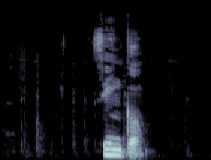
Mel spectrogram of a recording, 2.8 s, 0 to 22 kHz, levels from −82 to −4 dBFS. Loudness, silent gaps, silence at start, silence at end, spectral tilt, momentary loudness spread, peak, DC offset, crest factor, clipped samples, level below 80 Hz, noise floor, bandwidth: -23 LUFS; none; 1.25 s; 0.9 s; -5.5 dB/octave; 13 LU; -8 dBFS; under 0.1%; 20 dB; under 0.1%; -64 dBFS; -70 dBFS; 14 kHz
